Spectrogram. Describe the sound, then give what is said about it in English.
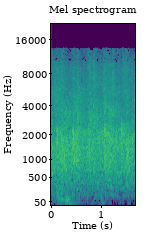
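A crowd claps steadily, a dense, even wash of many hands at moderate loudness, sustained without breaks and with no voices standing out. “And I was like, hey, listen, let's clap it up for Honey.”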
